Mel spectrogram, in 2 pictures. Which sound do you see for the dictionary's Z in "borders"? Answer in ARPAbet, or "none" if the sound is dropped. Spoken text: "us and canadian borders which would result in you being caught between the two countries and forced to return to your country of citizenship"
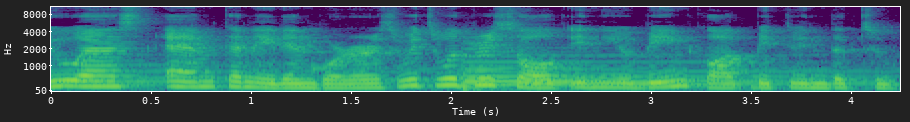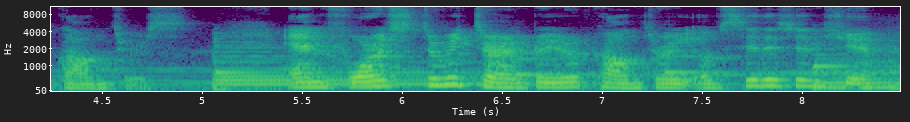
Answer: S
